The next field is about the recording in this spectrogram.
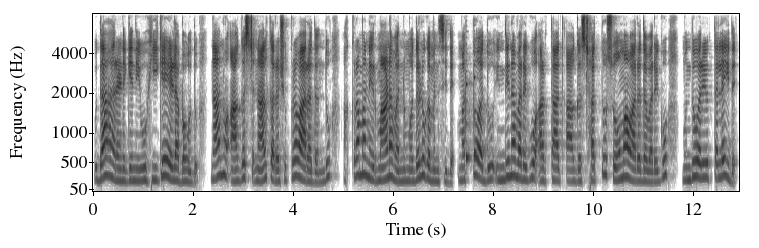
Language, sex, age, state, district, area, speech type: Kannada, female, 18-30, Karnataka, Shimoga, rural, read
